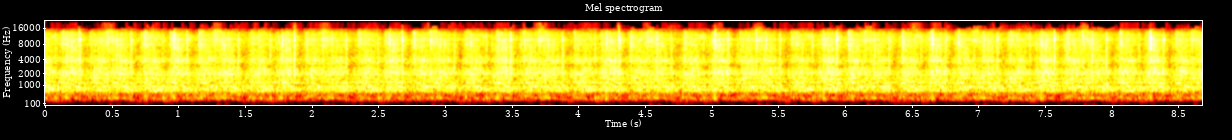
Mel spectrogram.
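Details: 1931 British Dodge Brothers UF-10 van engine, first start after restoration, oil system primed, fuel pump filling, timing set by eye: steady chug about once a second while cranking, not yet firing.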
